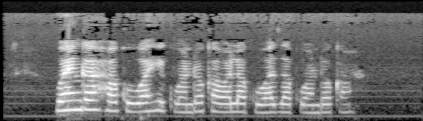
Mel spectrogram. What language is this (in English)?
Swahili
